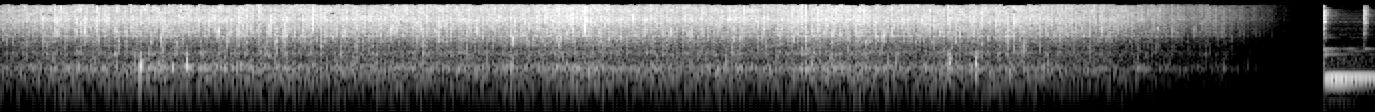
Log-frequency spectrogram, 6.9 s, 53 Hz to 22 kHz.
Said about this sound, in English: Okay, that sounds like boiling macaroni. Okay, first word, 100%. Boiling. What does macaroni boil in? Water. Boiling water.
